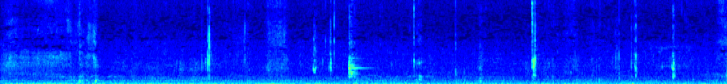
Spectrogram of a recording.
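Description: Biting and chewing a crispy bread-crumbed fried chicken drumstick, with scattered short crunches and clicks over a steady low background.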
